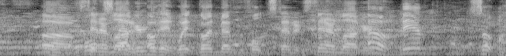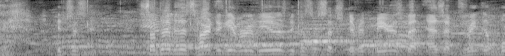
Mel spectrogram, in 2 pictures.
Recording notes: Bacon & Beer Fest. A fan that just happened to be walking by at the moment!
